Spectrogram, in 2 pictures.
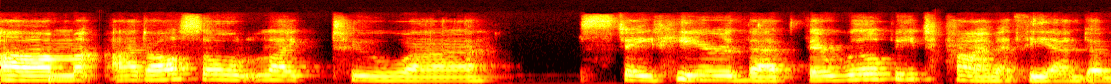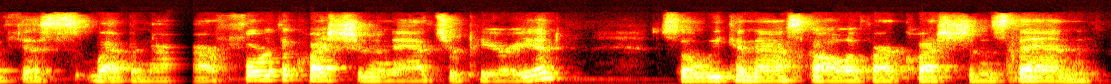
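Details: Adult woman speaking; ordinary speech.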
